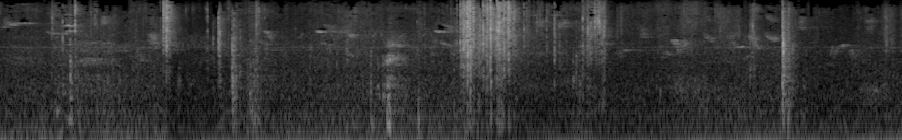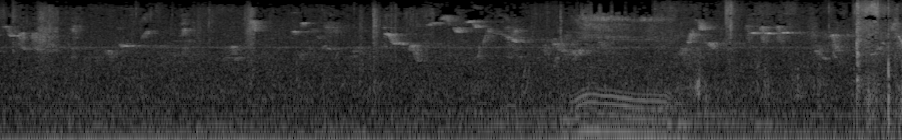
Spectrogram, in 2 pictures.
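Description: Scattered knocks and clicks of close handling, loudest about five seconds in, with small birds chirping throughout.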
